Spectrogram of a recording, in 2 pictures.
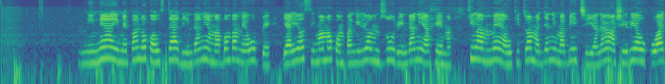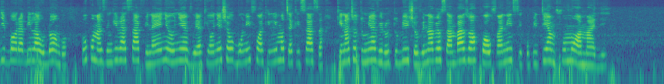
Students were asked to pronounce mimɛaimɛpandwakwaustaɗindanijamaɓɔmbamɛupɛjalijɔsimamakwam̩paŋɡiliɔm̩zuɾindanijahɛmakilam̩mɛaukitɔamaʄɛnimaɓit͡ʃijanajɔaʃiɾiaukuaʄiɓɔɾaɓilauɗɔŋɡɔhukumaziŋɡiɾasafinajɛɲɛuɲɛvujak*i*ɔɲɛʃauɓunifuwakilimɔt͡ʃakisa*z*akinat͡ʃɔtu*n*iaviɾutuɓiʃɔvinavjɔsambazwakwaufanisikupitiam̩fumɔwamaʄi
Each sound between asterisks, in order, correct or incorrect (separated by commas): correct, incorrect, incorrect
